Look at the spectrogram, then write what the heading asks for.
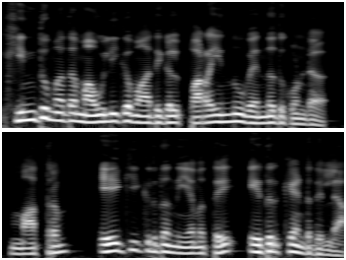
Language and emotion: Malayalam, neutral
